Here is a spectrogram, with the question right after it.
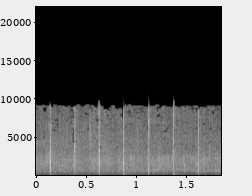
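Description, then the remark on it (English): Audience hand clapping in a steady, even rhythm, roughly eight sharp claps about a quarter second apart, fairly soft, with no voices over it. “Come on, let's give God a big hand clap for that one right there.”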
